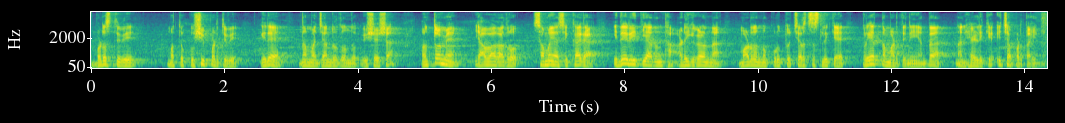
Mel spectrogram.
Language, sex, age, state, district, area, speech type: Kannada, male, 45-60, Karnataka, Gadag, rural, spontaneous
